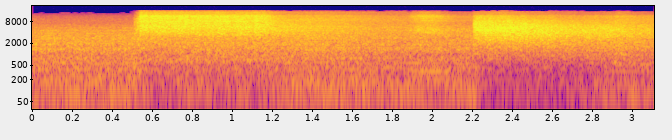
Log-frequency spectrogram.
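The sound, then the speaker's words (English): A semi truck idles with a low rumble while its air brakes let out two loud, sharp hissing bursts as the rig eases slowly into the loading bay at a Walmart Supercenter in Wasilla and creeps to a stop. “Mike and his driving partner, Rod Berger, are easing the truck into the loading bay”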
